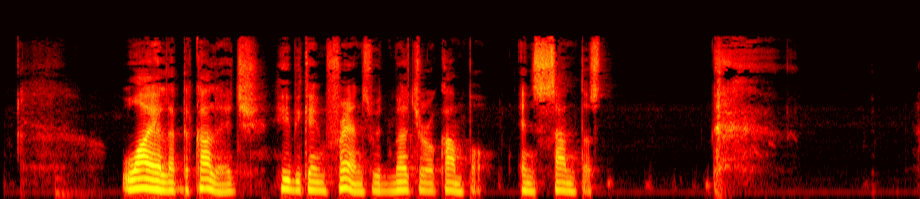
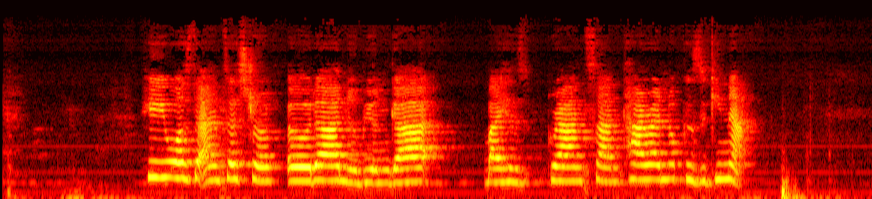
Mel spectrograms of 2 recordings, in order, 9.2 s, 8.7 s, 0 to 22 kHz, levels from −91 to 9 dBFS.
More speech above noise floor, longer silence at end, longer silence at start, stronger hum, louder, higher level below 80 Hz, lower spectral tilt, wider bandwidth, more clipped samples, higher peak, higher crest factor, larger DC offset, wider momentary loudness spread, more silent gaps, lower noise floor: first, 53 dB vs 34 dB; first, 1.65 s vs 0.65 s; first, 1.25 s vs 0.05 s; neither; second, -22 LUFS vs -16 LUFS; second, -58 dBFS vs -46 dBFS; about the same, -4.5 dB/octave vs -4.5 dB/octave; second, 11.5 kHz vs 14 kHz; neither; about the same, -2 dBFS vs -2 dBFS; first, 22 dB vs 16 dB; neither; about the same, 15 LU vs 17 LU; neither; first, -74 dBFS vs -50 dBFS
